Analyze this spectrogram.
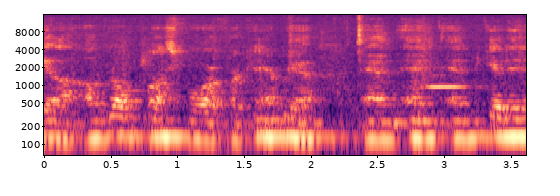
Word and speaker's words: Cambria: couple years I was corrected that the proper pronunciation is Cambria and I do know about the history of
